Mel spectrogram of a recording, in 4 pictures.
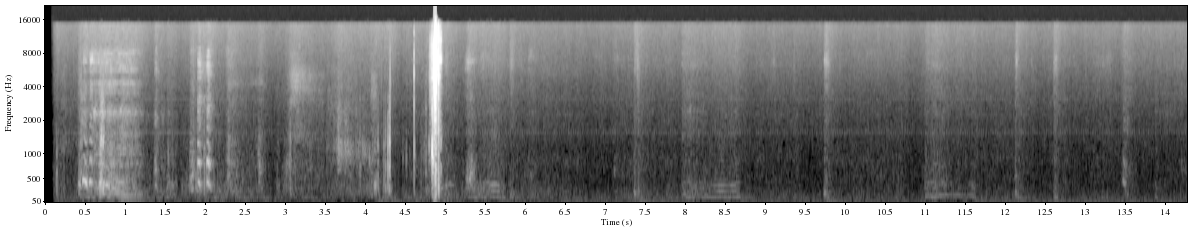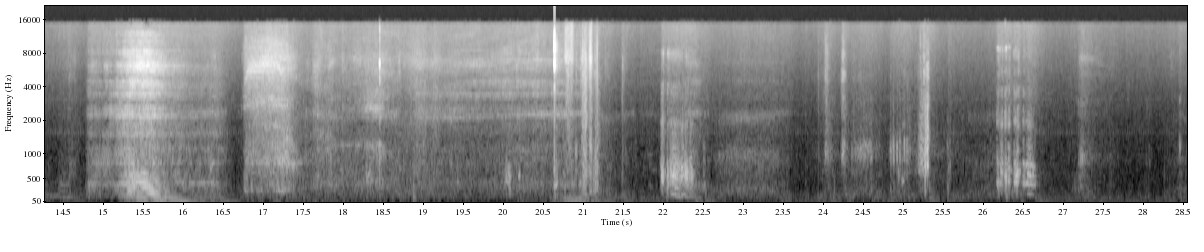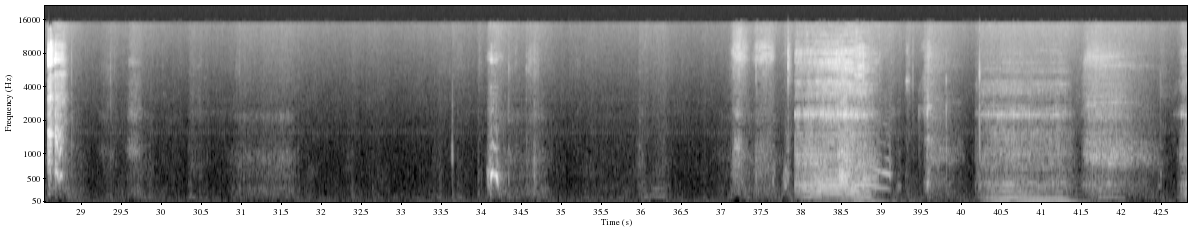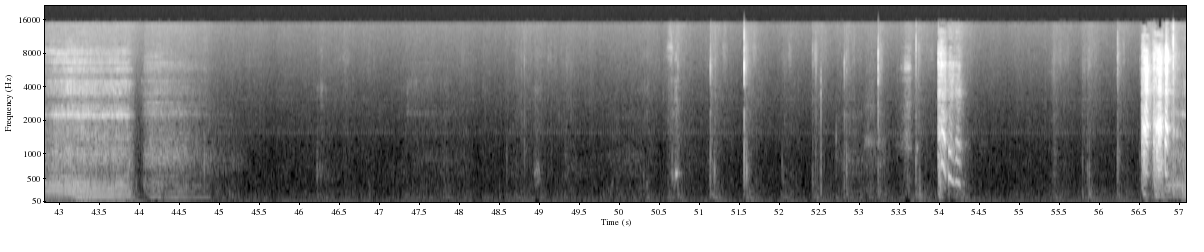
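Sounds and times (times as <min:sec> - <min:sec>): man snoring: 0:14.8 - 0:17.5, 0:37.9 - 0:39.1, 0:40.2 - 0:44.8
baby squealing: 0:56.6 - 0:57.0.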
